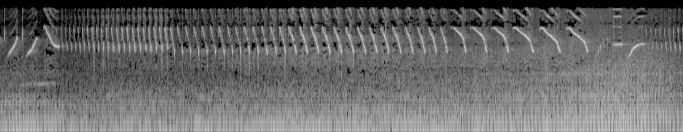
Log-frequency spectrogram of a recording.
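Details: Canary singing for training: a long run of quick descending whistled notes repeated several times per second, with a brief rising slur near the end and faint low background hum.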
